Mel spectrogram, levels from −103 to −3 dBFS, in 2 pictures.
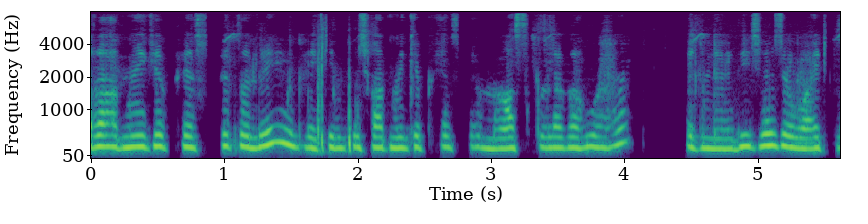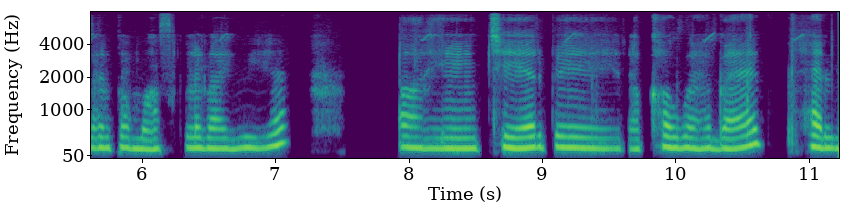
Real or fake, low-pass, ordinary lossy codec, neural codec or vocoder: real; none; none; none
